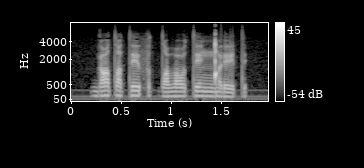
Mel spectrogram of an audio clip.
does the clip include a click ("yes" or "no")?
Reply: yes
